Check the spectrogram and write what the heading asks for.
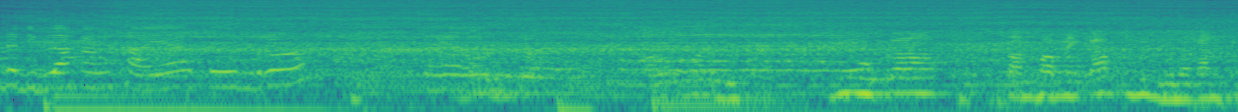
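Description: Hand-held hair dryer blowing steadily.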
